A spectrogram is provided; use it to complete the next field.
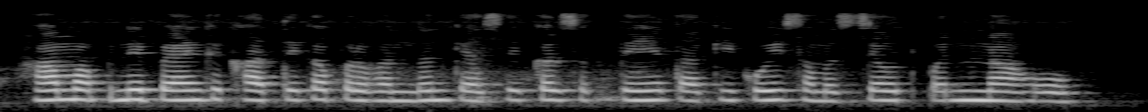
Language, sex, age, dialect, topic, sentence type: Hindi, female, 25-30, Awadhi Bundeli, banking, question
